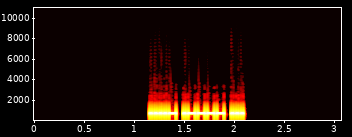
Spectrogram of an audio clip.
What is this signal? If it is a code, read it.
Morse code, heard as a keyed tone, about 50 wpm, 700 Hz. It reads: 41S
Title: Three Challenging Letter-Number Combinations 50wpm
